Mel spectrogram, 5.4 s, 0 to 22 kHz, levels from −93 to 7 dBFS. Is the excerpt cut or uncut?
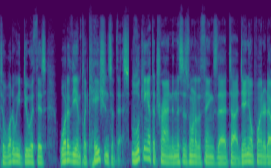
cut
